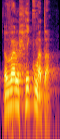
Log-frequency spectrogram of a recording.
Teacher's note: دونوں ساکن حروف کو قلقلہ سے بچا کر پڑھنا چاہیے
